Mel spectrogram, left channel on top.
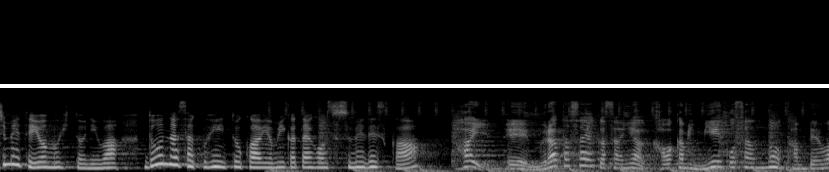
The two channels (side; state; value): left; silent; digital silence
